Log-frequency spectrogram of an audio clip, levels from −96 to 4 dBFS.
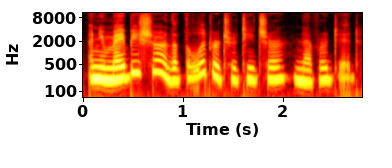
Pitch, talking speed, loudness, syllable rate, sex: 225 Hz, 235 wpm, -19 LUFS, 6.4 syllables/s, female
